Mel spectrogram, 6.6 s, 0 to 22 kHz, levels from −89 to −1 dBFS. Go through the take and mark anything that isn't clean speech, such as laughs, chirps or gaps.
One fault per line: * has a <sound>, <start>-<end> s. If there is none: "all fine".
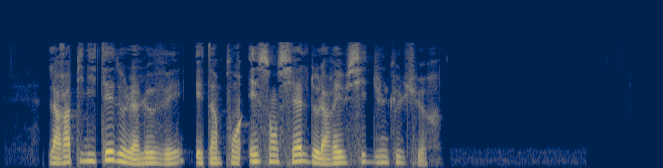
all fine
